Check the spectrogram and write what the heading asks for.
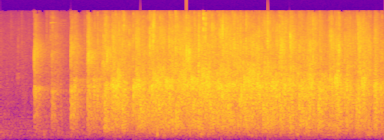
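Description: Audience applauding: a few first claps, then within a second or so a dense, steady round of clapping that thins out near the end.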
